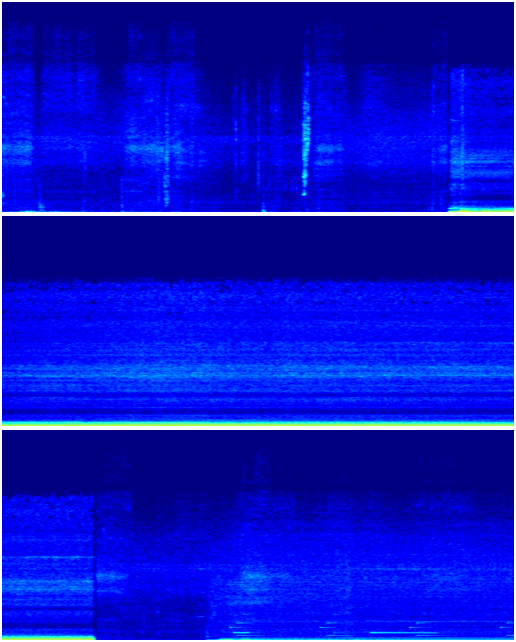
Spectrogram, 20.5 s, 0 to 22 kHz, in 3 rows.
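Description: A 2025 Toyota 4Runner TRD Pro on a drive, its engine starting with a sudden loud roar that holds a steady, strong drone for about nine seconds before cutting off, then quieter running with faint whine after.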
